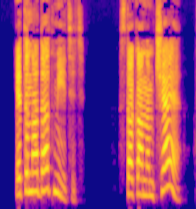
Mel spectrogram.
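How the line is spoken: Snorting. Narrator (Russian): фыркнул Иван

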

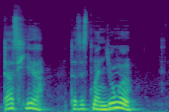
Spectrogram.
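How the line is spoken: Stammering. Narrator (German): stammelte sie

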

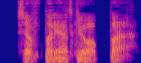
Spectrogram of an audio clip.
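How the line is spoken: Amused snort. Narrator (Russian): хмыкнула Фая

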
